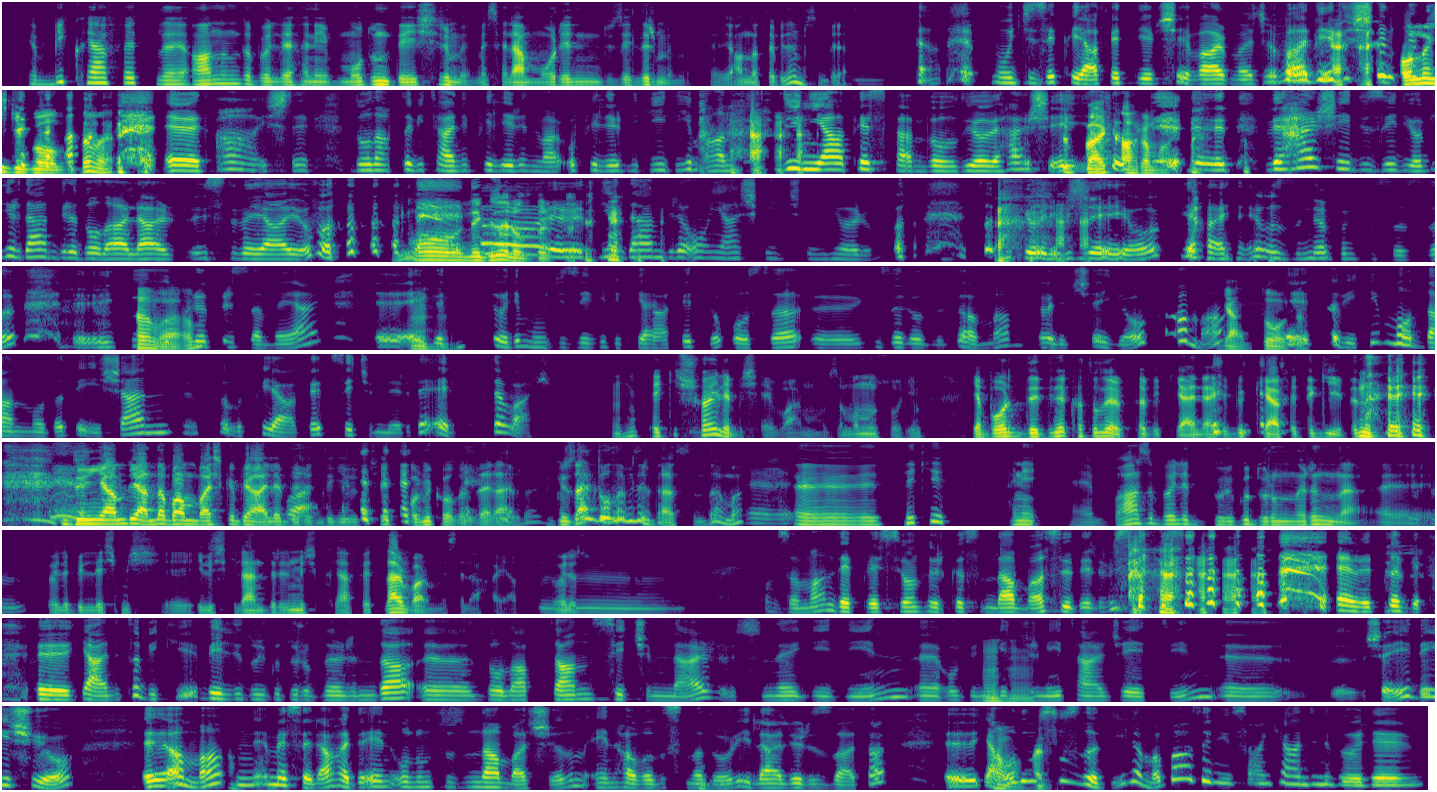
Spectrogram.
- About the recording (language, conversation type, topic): Turkish, podcast, Tek bir kıyafetle moralin anında düzelir mi?
- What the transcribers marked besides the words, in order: other background noise; chuckle; chuckle; laughing while speaking: "düşündüm şi"; laugh; chuckle; chuckle; chuckle; laughing while speaking: "falan"; chuckle; chuckle; "gençleşiyorum" said as "gençleniyorum"; chuckle; laughing while speaking: "Tabii ki öyle bir şey yok, yani"; chuckle; unintelligible speech; chuckle; chuckle; tapping; chuckle; drawn out: "Hımm"; laughing while speaking: "istersen"; chuckle; laugh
